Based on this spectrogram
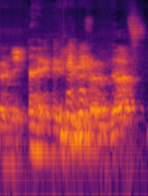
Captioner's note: laughter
